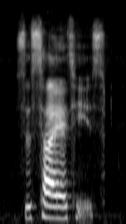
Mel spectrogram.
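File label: "societies", American English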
